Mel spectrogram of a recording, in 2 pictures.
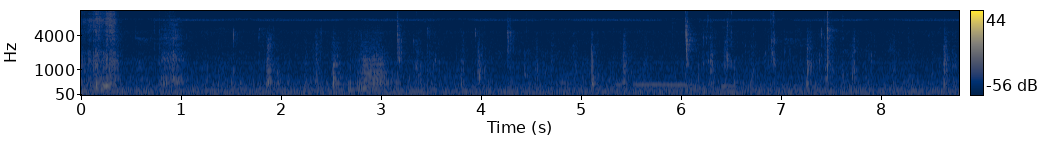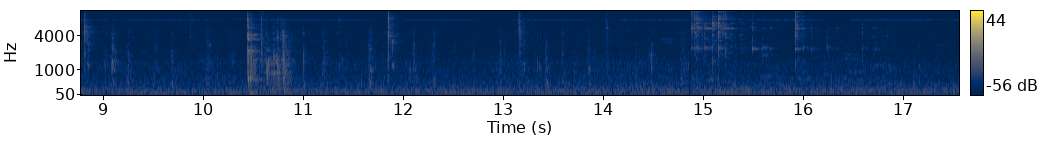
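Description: Faint close-up chewing and mouth sounds of someone eating a bite of grilled beef roll wrapped around enoki mushrooms and peppers, with scattered small clicks and a louder short noise about ten seconds in. Near the end, a short sip through a straw.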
